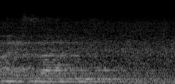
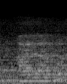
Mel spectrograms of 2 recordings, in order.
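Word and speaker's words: الم: Dan dibacanya bukan alamun, artinya penyakit, sakit.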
